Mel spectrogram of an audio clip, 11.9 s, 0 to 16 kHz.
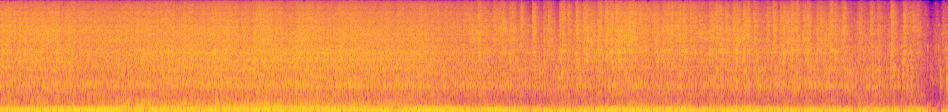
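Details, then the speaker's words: Big-cam big block Chevy, Holley 750 Double Pumper: a deep, loping, uneven idle that hunts without settling. Big valve overlap gives low vacuum, so too little air flows through the carburetor. "okay so the thing is when you got a big cam with a lot of valve overlap um your engine doesn't create the vacuum that it should so the air doesn't flow through the carburetor like it should"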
